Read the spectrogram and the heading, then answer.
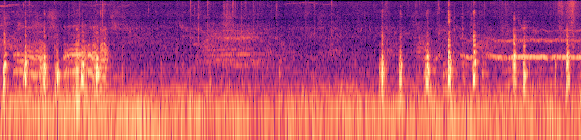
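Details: Domestic chickens clucking in short bursts, a cluster near the start and more spaced clucks through the last few seconds, with a quieter stretch between and low background rumble.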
